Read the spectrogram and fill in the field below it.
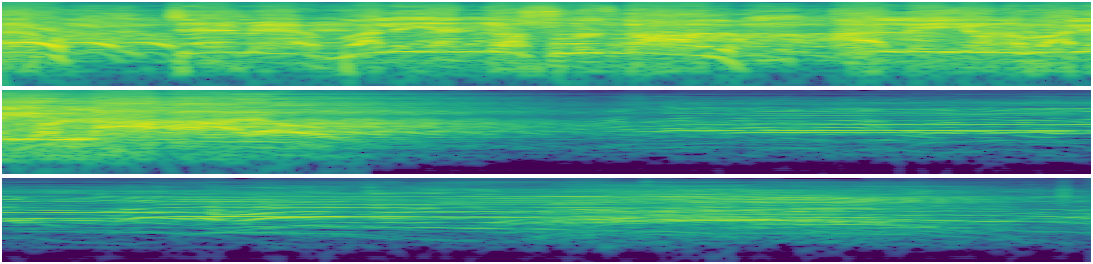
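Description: A young man chants loudly and melodically into a microphone over a loudspeaker.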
